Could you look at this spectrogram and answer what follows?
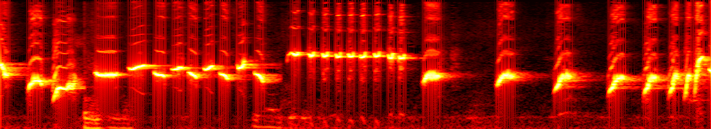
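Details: Lure song of a white-rumped shama, meant to get a silent shama answering: rich fluting whistles, a steady high trill near the middle, then spaced rising whistled notes.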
